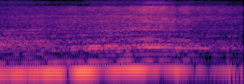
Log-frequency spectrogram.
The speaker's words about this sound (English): I think that was one of those little scooter things. It wasn't a motorcycle because it had that little thingy in the back.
